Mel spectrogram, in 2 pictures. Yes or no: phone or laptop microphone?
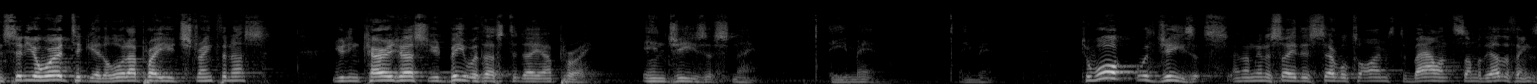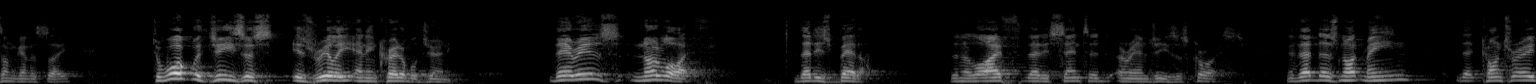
no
